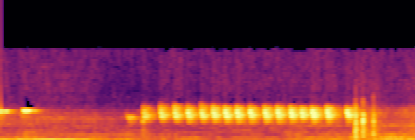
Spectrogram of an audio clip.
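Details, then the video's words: Trapping-lure recording of a blue-tailed bee-eater. After a brief single note, an evenly spaced run of about fifteen short, high chirps follows over low background hum, ending with a few clicks. "MASTERAN BURUNG KIRIK KIRIK CIRIK CIRIK SUARA PANCINGAN"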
